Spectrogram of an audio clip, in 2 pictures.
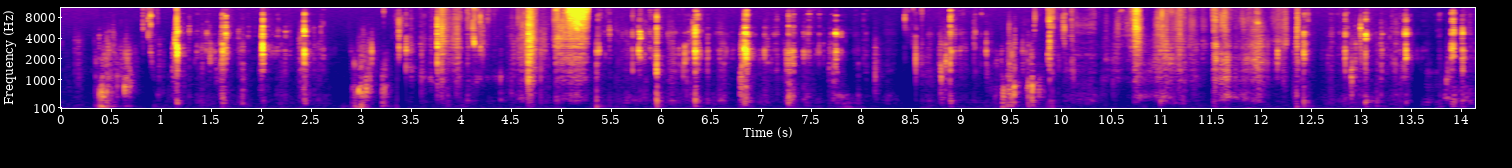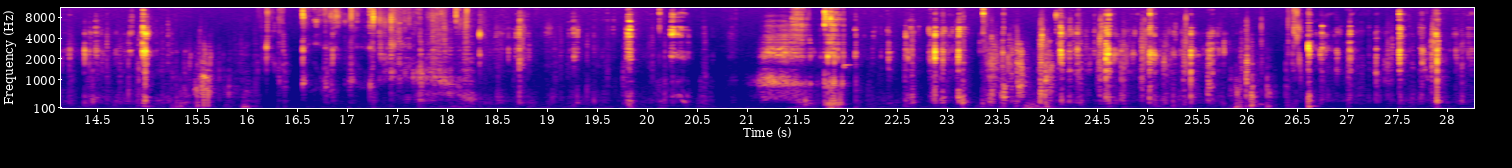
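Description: Close-miked chewing of a soft cream-filled bread bun, full of wet mouth clicks and smacks.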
